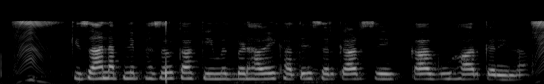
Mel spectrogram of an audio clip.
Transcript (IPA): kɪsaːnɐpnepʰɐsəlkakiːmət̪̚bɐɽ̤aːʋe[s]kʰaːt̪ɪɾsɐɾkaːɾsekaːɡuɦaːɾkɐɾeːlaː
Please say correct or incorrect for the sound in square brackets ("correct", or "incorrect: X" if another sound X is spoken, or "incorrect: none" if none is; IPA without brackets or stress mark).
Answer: incorrect: none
